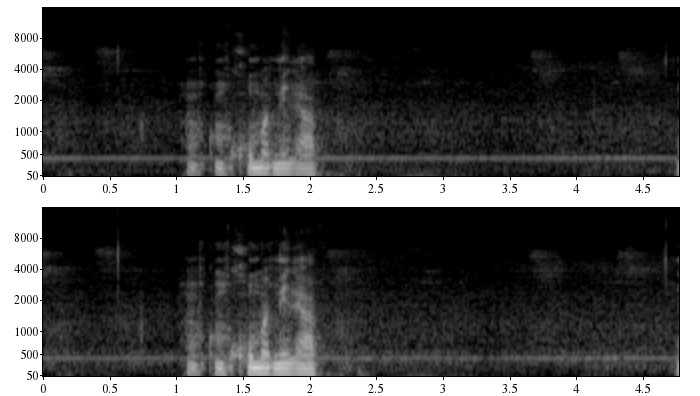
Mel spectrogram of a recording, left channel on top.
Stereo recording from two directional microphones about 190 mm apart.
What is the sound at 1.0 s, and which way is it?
Speech, 10° right (ahead or behind).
